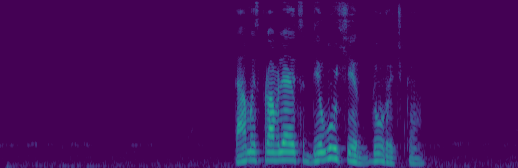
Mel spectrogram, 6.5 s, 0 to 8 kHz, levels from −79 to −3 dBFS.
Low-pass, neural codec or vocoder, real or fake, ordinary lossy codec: none; none; real; none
